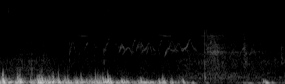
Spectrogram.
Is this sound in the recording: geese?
yes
